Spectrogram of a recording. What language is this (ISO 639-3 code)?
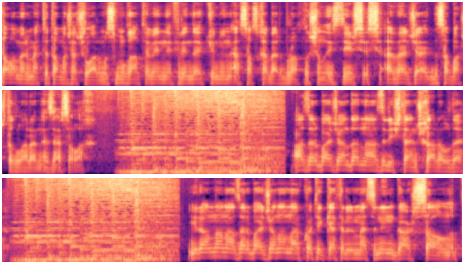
tur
